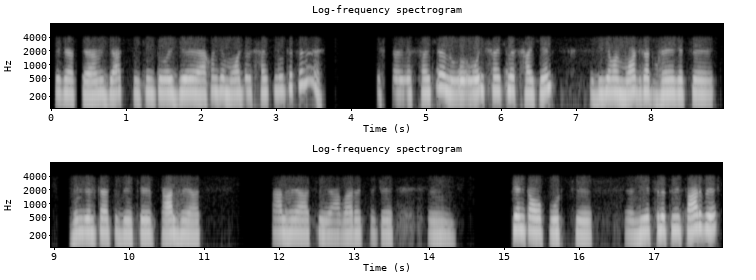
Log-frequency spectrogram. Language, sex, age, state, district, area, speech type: Bengali, female, 45-60, West Bengal, Dakshin Dinajpur, urban, conversation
